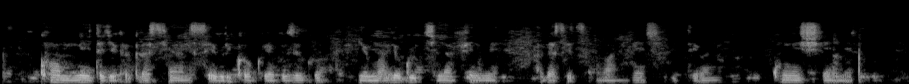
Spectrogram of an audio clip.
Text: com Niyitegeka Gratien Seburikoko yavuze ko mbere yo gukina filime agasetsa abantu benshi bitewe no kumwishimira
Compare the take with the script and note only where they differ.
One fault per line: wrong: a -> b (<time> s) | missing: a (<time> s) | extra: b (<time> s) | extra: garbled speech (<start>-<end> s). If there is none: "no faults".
wrong: mbere -> nyuma (3.6 s)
